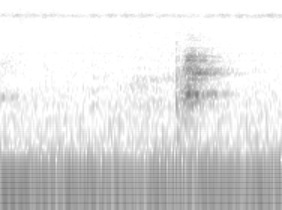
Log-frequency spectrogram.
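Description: A single short dog bark rings out, fairly faint, over a steady low background hum with no one talking.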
